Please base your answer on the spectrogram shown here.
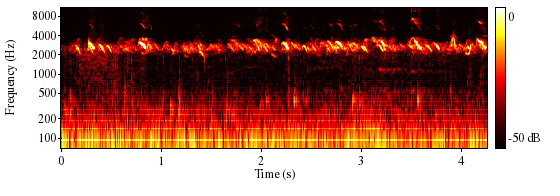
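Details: A group of newly arrived two-day-old chicks at a home, sharp high-pitched cheeps tumbling over one another, some louder single peeps standing out from the constant chatter, faint low hum behind.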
